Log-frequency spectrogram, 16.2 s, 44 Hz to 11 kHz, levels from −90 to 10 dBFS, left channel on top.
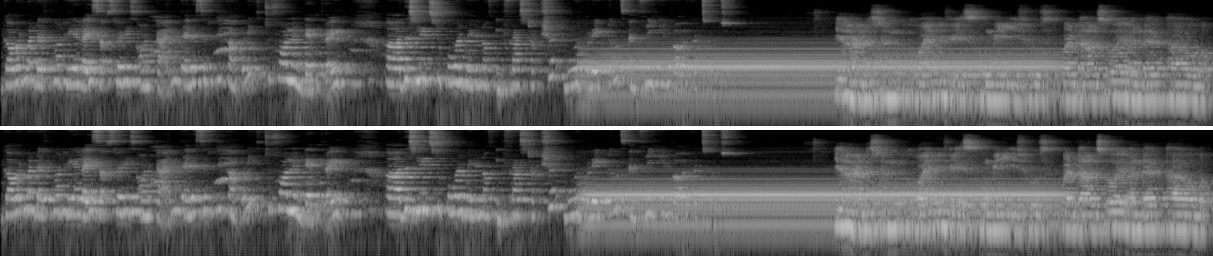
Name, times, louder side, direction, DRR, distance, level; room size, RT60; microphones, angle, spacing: voice 1, 0.0-3.4 3.7-4.5 4.9-9.6, right 1 dB, ahead, -3 dB, 0.4 m, -27 dB
Wind instrument woodwind instrument, 7.7-14.3, right 3 dB, 70° left, 1.1 m, -25 dB
voice 2, 11.1-16.0, right 2 dB, 65° right, -2 dB, 0.8 m, -25 dB
5.2 x 3.2 x 3.0 m, 1.2 s
head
